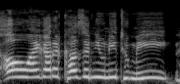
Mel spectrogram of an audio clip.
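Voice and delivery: put-on Filipino accent, pitched way up. Retelling what a waitress at a nearby bar always says, imitating a filipino accent. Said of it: "Sorry about the accent".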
